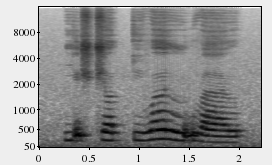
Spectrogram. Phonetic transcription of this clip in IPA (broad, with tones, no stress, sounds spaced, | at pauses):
j ḛ˨ ʃ t͡ʃ ʌː˨ kː i˨ v ʌː˦ lː ṵ˦ v aː˨ ʊ̯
